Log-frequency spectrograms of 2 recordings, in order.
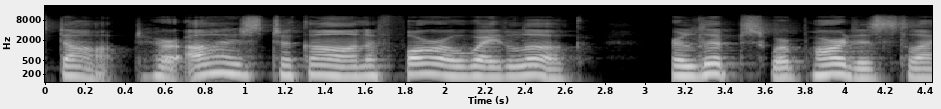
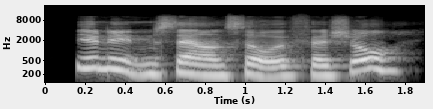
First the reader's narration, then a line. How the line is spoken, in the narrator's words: he laughed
